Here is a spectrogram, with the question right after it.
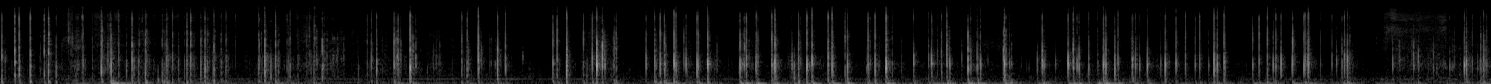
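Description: Long acrylic nails tap and scratch across the surface of a small, empty, clear orange vinyl zip pencil case lying flat. The result is a dense stream of quick, dry, bright ticks mixed with crinkly scratching. Each tap stops almost instantly with no ring, all at a fairly quiet level.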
